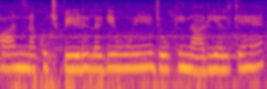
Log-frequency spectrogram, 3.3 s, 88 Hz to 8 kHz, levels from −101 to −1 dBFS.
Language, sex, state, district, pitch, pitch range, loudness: Hindi, female, Bihar, Madhepura, 250 Hz, 240-260 Hz, -26 LUFS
